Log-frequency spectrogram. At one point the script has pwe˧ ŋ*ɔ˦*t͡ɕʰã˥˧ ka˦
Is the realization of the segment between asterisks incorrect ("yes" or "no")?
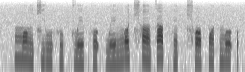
no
